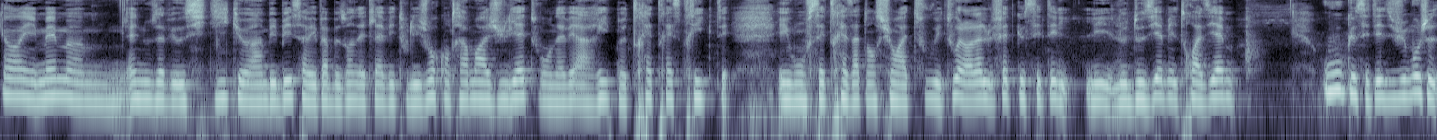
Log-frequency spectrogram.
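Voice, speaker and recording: Monotone, flat intonation carries the words along at a moderate pace. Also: woman. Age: 50s. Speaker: mother of twins. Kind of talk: testimony.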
